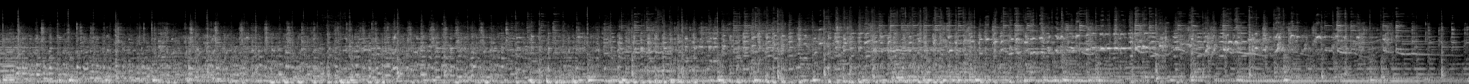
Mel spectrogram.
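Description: Ukrainian psychedelic pop from the 1970s playing in a DJ set: a continuous instrumental passage with no singing.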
